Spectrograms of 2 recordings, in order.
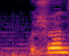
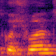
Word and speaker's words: Khushwant: He then chose Khushwant so that it rhymes with his elder brother's name Bhagwant.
